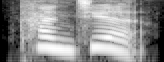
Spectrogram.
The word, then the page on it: 看见: kàn jiàn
